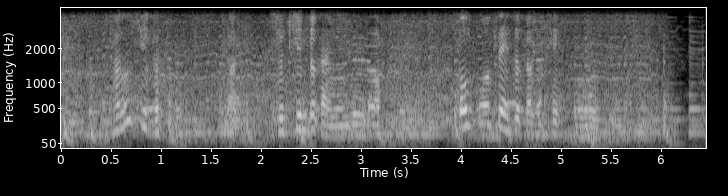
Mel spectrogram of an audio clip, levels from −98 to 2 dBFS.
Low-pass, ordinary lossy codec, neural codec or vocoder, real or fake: 3.6 kHz; Opus, 64 kbps; codec, 44.1 kHz, 1.7 kbps, Pupu-Codec; fake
